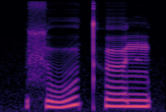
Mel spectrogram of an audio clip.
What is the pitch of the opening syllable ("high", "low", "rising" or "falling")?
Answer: rising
